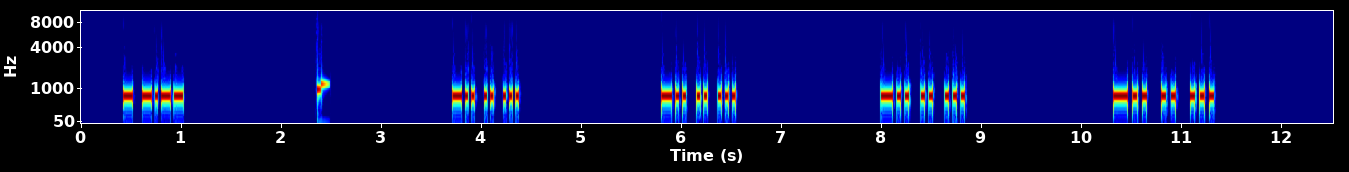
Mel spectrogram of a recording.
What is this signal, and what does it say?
Morse code, heard as a keyed tone, about 32 wpm, 690 Hz. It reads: TY DIS DIS DIS DIS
